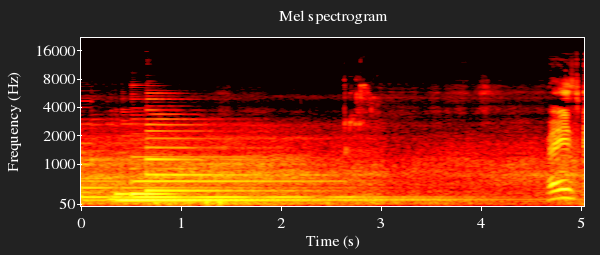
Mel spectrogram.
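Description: An acoustic guitar chord is strummed once and rings out slowly.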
